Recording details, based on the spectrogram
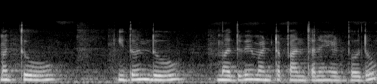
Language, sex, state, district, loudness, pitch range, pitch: Kannada, female, Karnataka, Mysore, -14 LUFS, 195-220 Hz, 210 Hz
